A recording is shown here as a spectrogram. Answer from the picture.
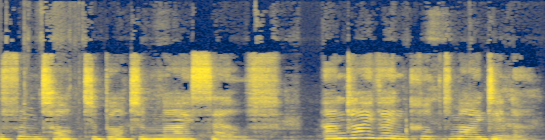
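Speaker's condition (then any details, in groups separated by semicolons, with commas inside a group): Cerebral palsy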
